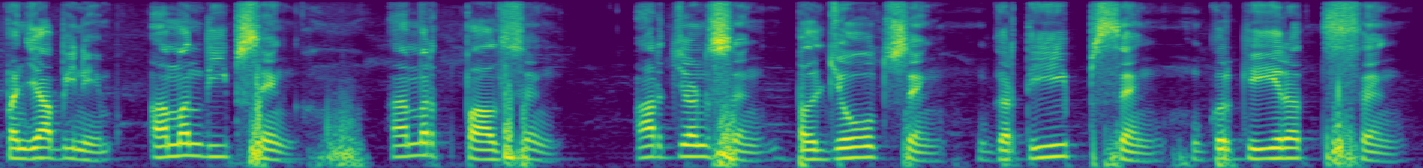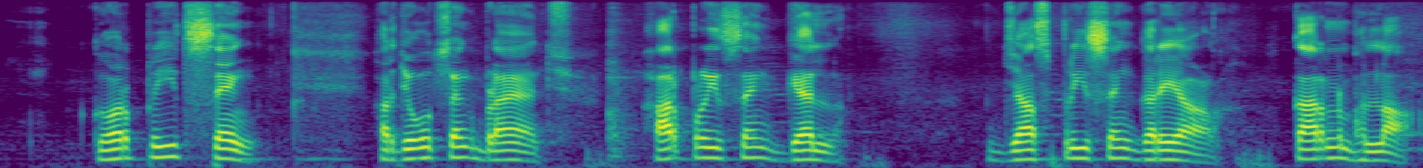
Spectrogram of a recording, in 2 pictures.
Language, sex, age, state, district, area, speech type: Punjabi, male, 30-45, Punjab, Ludhiana, rural, spontaneous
